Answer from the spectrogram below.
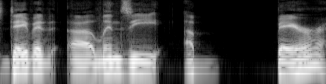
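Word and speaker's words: Lindsay-Abaire: So the writer on this is David Lindsay Abair, I think is how you pronounce his last name.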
